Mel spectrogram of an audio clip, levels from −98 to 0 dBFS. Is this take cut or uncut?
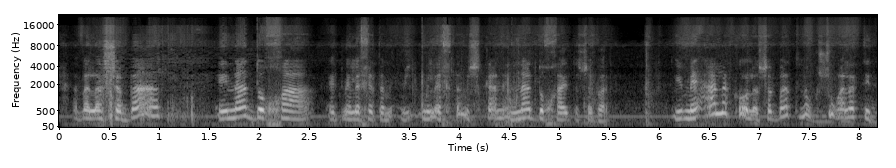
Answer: uncut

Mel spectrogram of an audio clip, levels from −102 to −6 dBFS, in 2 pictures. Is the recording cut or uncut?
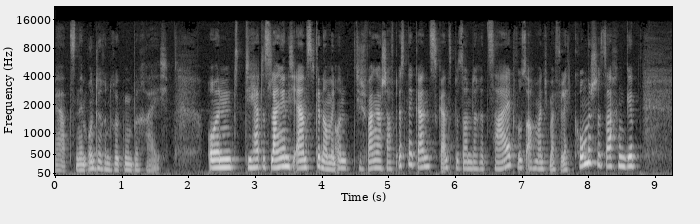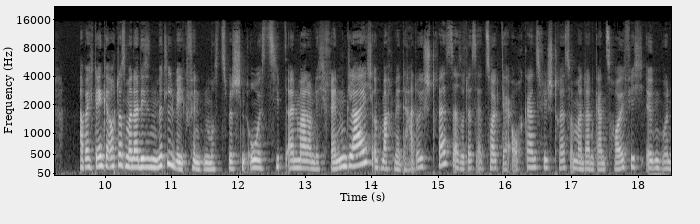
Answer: cut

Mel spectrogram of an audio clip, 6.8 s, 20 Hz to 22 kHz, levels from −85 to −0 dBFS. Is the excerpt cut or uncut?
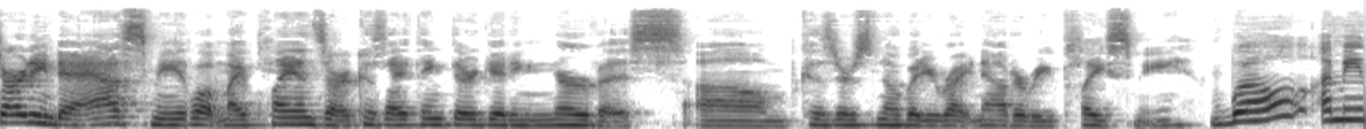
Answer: cut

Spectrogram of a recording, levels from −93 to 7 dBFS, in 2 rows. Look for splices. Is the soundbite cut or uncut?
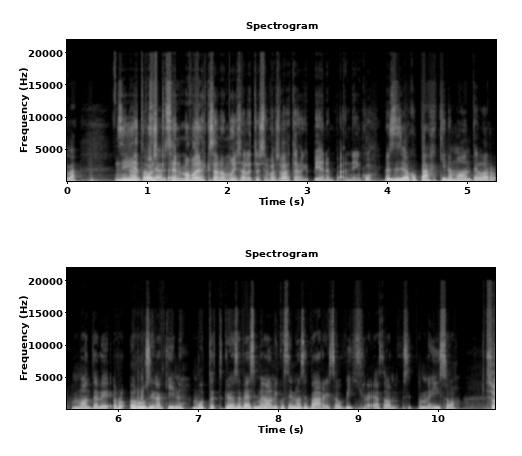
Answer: uncut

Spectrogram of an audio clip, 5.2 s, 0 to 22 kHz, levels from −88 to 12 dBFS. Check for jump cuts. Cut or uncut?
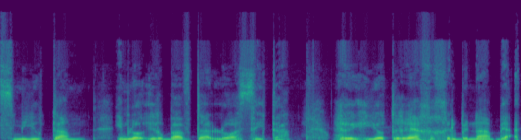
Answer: cut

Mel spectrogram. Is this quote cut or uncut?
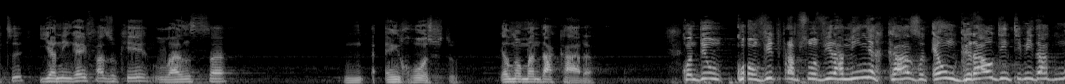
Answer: cut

